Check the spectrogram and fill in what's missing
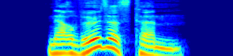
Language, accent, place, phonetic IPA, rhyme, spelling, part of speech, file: German, Germany, Berlin, [nɛʁˈvøːzəstəm], -øːzəstəm, nervösestem, adjective, De-nervösestem.ogg
- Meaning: strong dative masculine/neuter singular superlative degree of nervös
